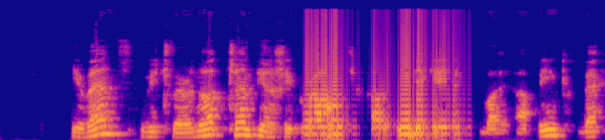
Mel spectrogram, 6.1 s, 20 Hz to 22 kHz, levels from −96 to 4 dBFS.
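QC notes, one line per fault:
3.03–4.77 s, robotic sound from repeated short buffers: the speech turns into a rigid, metallic buzz fixed at 200 Hz that still loosely tracks the words. The likely cause is fresh audio arriving too slowly, so playback keeps looping the last short chunk of sound while most of the real signal in this stretch is skipped. Each repeat lasts about 5 ms, which fits the 200 Hz buzz.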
